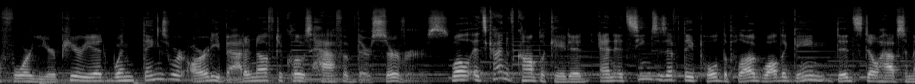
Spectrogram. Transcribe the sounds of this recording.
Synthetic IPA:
fɔɹjɪɹpʰɪɹiɨd̚wə̃nθɪ̃ŋzwə˞ʔl̩ˠɹɛɾibæ̰ɾɨnʌftʰɨkʰl̥oʊz̥hæfʌvðə̰˞sɜ˞və̰˞z̥wɛlˠʔɨtskʰãɪ̃ndʌv̥kʰɑ̃mpləkʰeɪɾɪɾɨ̃nɨtsĩmzɨzɨfðeɪpʰʊlˠd̪̚ðəpʰl̥ʌɡwaɪlˠðɨɡẽɪ̃mdɪdstɪlˠəv̥sʌ̃m

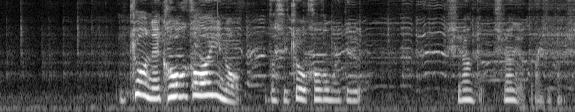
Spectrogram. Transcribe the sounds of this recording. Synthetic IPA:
kʲo̞ːne̞kʰaoɡakaβaiːno̞d̪asikʲo̞ːkʰaoɡamoɾit̪e̞ɾɯ̟ | ɕiɾãŋkḛɕiɾãnjo̰t̪ːoka̰t̪ik̪ãn

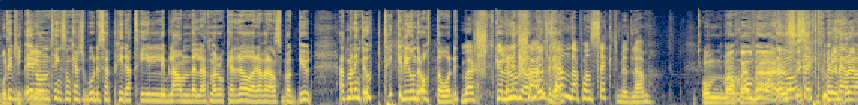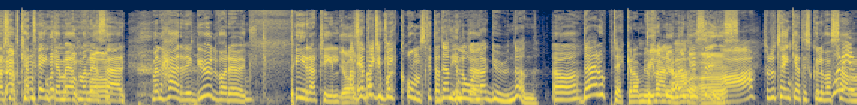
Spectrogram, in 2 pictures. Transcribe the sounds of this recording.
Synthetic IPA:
d̪ɛɛnɔnt̪ʰɪŋsɔmkʰanʂəbuːɖ̪əsæːɾpʰɪɾat̪ʰɪlɪbland̪ɛlːəɾat̪manɾoːkaɾːœːɾavaɾansɔbɑːɾaɡʉ̟ːd̪ʔa̰t̪manɪnt̪əɵpːt̪ʰɛkːəɖɛɵnd̪əɾɔt̪ːaoːɖət̪mɛk̪ːɛljœːɾɪt̪əd̪ɛnd̪apʰɔɛnsɛkt̪meːd̪lɛmː | ɔmɔɔmboːd̪asɛkt̪med̪lɛmːaɾsɔt̪kʰajat̪ʰɛŋkːamɛjat̪manæsɔæːɾmɛnɦærəɡʉ̟ːd̪vaɖɛ | pʰɪɾaʈʰɪlːsjb̪ɛŋd̪ɛkʰɔnst̪ɪt̪at̪ɛɪnlolaɡʉ̟ːnənjʔɑːd̪æɾɵpːt̪ʰɛkːəɖɔmjmɛnʰɾɛsiːssɔd̪ɔt̪ʰɛŋkəjat̪̚d̪ɛskɵlːəvɑːsamːa

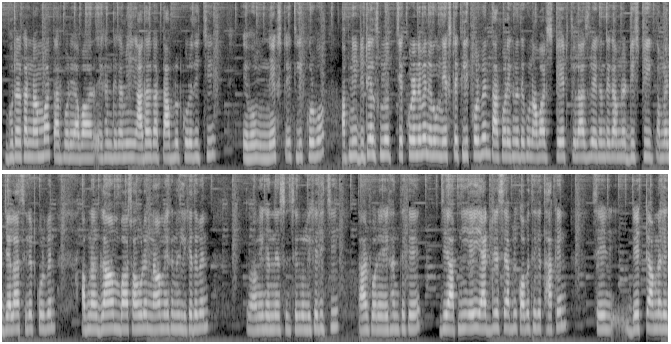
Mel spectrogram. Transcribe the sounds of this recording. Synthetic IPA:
bʱoʈaɾkaɾnambaɾt̪aɾpɔɾeabaɾekʰanet̪ʰekeamiad̪ʱaɾkaɾʈabloʈkoɾed̪itːɕʰi | eboŋneksʈekːlikːoɾbo | apniɖiʈelsɡulot͡ɕekːoɾeneβeneboŋneksʈekːlikːoɾbent̪aɾpɔɾekʰaned̪ekʰunabaɾsʈeʈt͡ɕoleaʃbeekʰanet̪ʰekeapnaɾɖisʈikʈapnaɾd͡ʑelasileʈkoɾben | apnaɾɡɾambaʃɔɦoɾeɾnamekʰanelikʰed̪eβen | t̪oamiekʰaneʃeɡulolikʰed̪itːɕʰi | t̪aɾpɔɾeekʰant̪ʰeke | d͡ʑeapniejɛɖɾeseapnikɔbet̪ʰeket̪ʰaken | ʃejɖeʈːaapnake

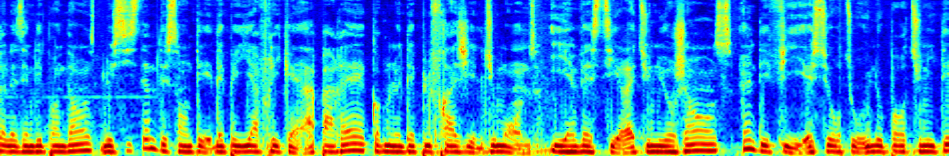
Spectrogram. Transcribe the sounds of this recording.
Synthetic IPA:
ʁɛlɛzɛ̃d̪epɑ̃d̪ɑ̃sləsist̪ɛmd̪əsɑ̃t̪ed̪ɛpeiafχikɛ̰̃ʔa̰paʁɛkɔmlɛ̃d̪ɛplyfχaʒild̪ymɔ̃d̪iɛ̃vɛst̪iʁɛt̪ynyʁʒɑ̃sɛ̃d̪efiesyʁt̪uynopɔʁt̪ynit̪e

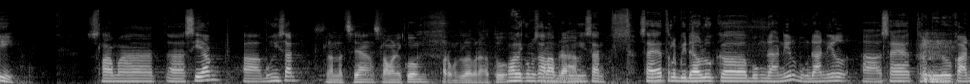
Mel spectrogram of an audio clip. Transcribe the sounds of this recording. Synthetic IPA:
i | səlamat̪̚əsiaŋəbuŋhisansəlamat̪siaŋsəlamalekʊmfaɾamat̪ulabɾakat̪uwalekumsalamɾabuŋhisansajat̪ərləbihdaulukəbuŋdanɪlbuŋdanɪləsajat̪ərləbihdaɦuluka

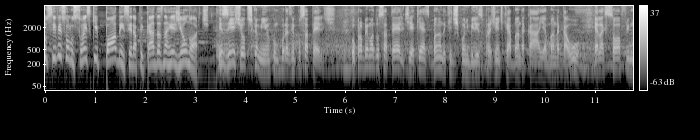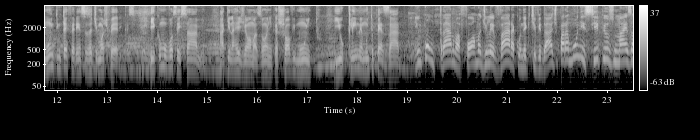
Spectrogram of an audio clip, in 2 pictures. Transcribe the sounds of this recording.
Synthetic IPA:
posivejsolusõj̃skɪpɔd̪ẽj̃seɾaplikad̪ɐznɐɦeʒiɐ̃w̃nɔɾt͡ʃɪ̥eziʃt͡ʃɪ̃owt̪ɾʊskɐ̃mĩɲʊ̃skõmʊpoɾezẽmplʊsat̪ɛlit͡ʃɪ̥ʊpɾoblẽmɐd̪ʊsat̪ɛlit͡ʃɪɛkɪɐzbɐ̃nd̪ɐskɪd͡ʒisponibilizɐ̃pɾɐʒẽnt͡ʃɪ̥kɪɛɐbɐ̃nd̪ɐkaɪɐbɐ̃nd̪ɐkauɛlɐsɔfɾẽj̃mũj̃t̪ʊĩnt̪eɾfeɾẽsjɐzat͡ʃimosfɛɾikɐ̰sɪkõmʊvosejsabḛ̃j̃a̰kinɐheʒiɐ̃w̃amazõnikɐʃɔvɪmũj̃t̪ʊ̥ɪʊklĩmɐɛmũj̃t̪ʊpeza̰d̪ʊ | ẽŋkõnt̪ɾaɾũmɐfɔɾmɐd͡ʒɪlevaɾɐkonek̚t͡ʃivid̪ad͡ʒɪpaɾɐmũnisipjʊzmajz

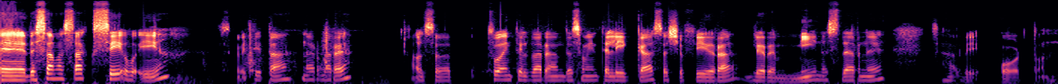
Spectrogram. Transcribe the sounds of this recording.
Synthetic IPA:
d̪ɛsamːasɑːkseːʔoːʔeː | skaʋɪ̰t̪ʰɪt̪ːanæɾmaɾə | a̰lsɔ | t̪ʰvoːɪnt̪ɪlʋæɾʔand̪əsɔmɛɪnt̪əliːkasɔʃʉfyːɾabliːɾɖɛmiːnʉsd̪æɾnʉːsɔɦɑ̰ːɾʋɪ̰ | o̰t̪ʊ̰n

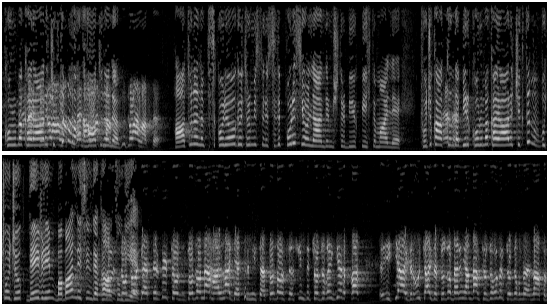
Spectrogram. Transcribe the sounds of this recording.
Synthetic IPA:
kʰo̞ɾumakʰaɾaːɾɯt͡ʃʰɯk̪ɯmhat̪unanɯmod͡ʒualˠat̪ːɯ | haːt̪ʰunanɯmpi̥si̥ko̞lʲo̞oɟø̞t̪ʰyɾmyʃsynyzsizipʰo̞lʲisjønlʲænd̪iɾmiʃt̪ʰiɾbyjyc̚ʲbiiçt̪imalʲːɛ | t͡ʃʰo̞d͡ʒukhak̪ːˠɯnd̪abiɾkʰo̞ɾumakʰaɾaːɾɯt͡ʃʰɯkt̪ʰɯmɯbut͡ʃʰo̞d͡ʒukd̪evɾimbabanːesind̪ɛkʰalˠsɯnd̪ijɛɡʲɛt̪iɾd̪ɪt͡ʃʰot͡ʃʰod͡ʒuqmɛɦɑːlˠɯnɑɡʲɛt̪ʰiɾmisɛt͡ʃʰod̪ʊʃimd̪ɪt͡ʃʰod͡ʒʊʁɯɡʲiɾqʰɑt̪ | ikʲʰiɑjd̪ɯɾyt͡ʃɑjd̪ɯɾt͡ʃʰod͡ʒuq̚bɛnimjɑnd̪ɑmt͡ʃʰod͡ʒuʁʊɡʲiɾt͡ʃʰod͡ʒuqnnɑs

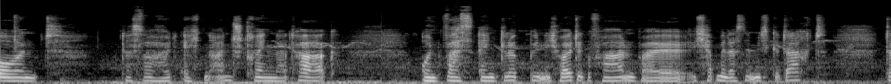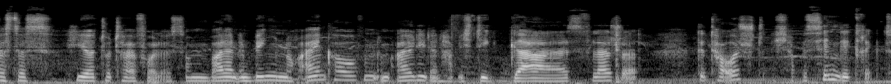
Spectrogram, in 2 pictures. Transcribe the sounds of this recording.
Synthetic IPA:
ʔʊnt | d̥asv̥aːɐɦaltʔɛçtn̩ʔa̰nʃtʁ̥ɛŋəndɐtʰaːk | ʔʊntv̥asʔaɪnɡlʏk̚b̥ɪnɪçhɔʏtəɡəfaːʁənva̰ɪlɪ̰çhaːbəmiːɐdasnɛːmlɪçɡ̥ədaχt | d̥asd̥as | hiːɐtʰotʰaːlfɔ̰lʔɪ̰stmvaːɐɾanɪnbɪŋənːɔχʔa̰ɪnkʰaʊfn̩ʔɪ̰mʔaldidanɦaːbəɪçd̥iːɡaːsflaʃə̰ | ɡ̥ətʰaʊʃtɪçhaːbɛshɪnɡəkʁ̥ɪ̰ːkt

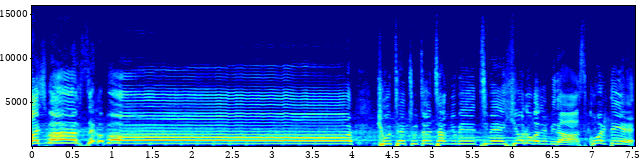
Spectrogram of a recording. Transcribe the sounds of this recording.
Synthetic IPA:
mad͡ʑimak̚s͈ekʰʌbʌ | kjot͡ɕʰet͡ɕʰuɭt͡ɕʰʌnt͡ɕaŋɲubit͡ɕʰime̞çiʌɾoɡadwe̞mɲidasʰɯ̥kʰoɭt͈ee

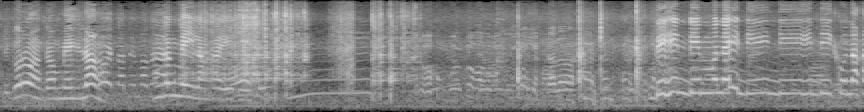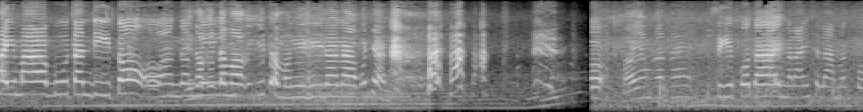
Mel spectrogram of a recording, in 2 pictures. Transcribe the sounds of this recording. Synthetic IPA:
sɪɡuːɾohaŋɡaŋmɛjlaŋhɐŋɡaŋmɛjlɐŋkɐjoʔoo | ɪnd̪ihɪnd̪imonɐhɪnd̪ihɪnd̪ihɪnd̪iːkonɐkɐjomɐʔɐbuːt̪ɐnd̪iːt̪o̞ʔohɐŋɡaŋnmilamaakikiːt̪amɐŋihiːnanakoɲan | poʔajaŋkɐt̪osɪɡɪpot̪ajmɐɾaːmɪŋsɐlaːmɐt̪̚poʔ

